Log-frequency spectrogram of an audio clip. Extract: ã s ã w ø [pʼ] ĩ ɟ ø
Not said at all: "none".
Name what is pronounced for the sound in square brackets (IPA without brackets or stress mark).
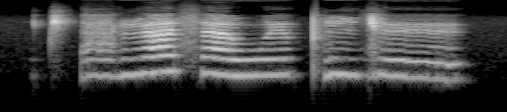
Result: pʼ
